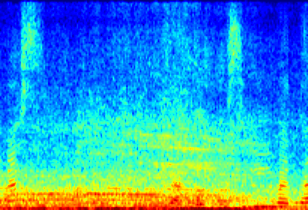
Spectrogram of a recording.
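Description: Two-stroke racing kart engines running hard as two karts chase each other through a corner, a steady high-revving buzz whose pitch drops near the end as they lift off.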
